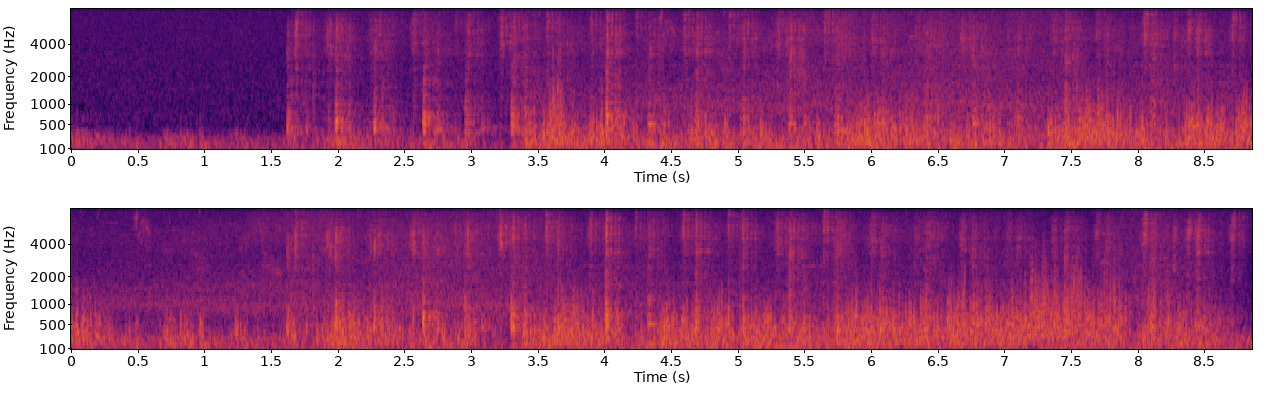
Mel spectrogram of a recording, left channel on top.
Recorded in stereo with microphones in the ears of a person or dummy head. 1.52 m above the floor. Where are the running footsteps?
20° right (ahead or behind), 2 m; by 8.8 s 70° right (ahead or behind), 7.5 m.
